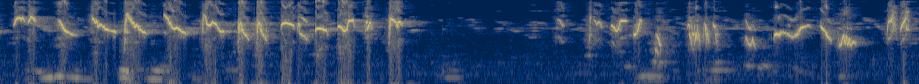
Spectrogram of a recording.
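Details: Constantly singing white-eye after therapy, in gacor form: a rapid run of high, looping, descending whistles and sharp chips, a pause of about a second, then more varied twittering notes.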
